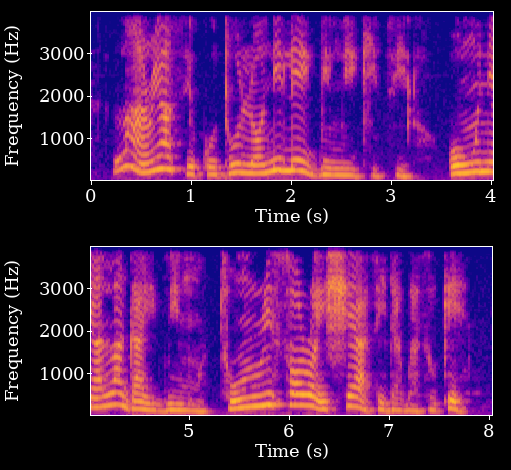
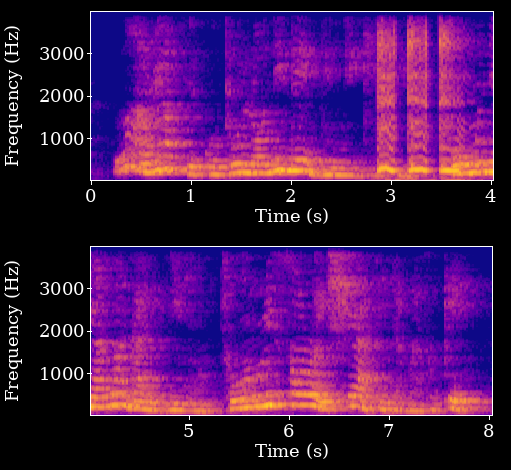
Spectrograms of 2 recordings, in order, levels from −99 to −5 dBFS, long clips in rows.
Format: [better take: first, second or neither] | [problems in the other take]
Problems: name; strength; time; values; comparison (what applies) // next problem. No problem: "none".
first | background sound (Cough); 5 dB above the speech // room echo; dies away in 0.9 s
